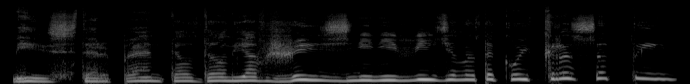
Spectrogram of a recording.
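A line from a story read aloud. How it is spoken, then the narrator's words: Whisper, then sudden laugh. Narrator (Russian): прошептала и вдруг рассмеялась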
